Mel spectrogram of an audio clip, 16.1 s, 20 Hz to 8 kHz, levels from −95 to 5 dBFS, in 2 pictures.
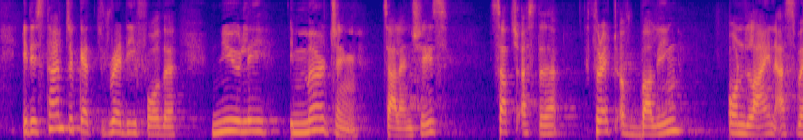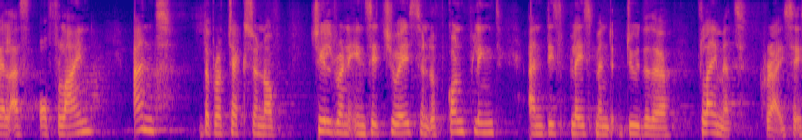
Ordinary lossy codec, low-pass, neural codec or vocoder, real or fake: none; none; none; real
